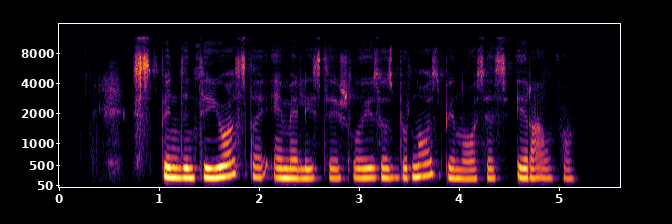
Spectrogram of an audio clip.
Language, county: Lithuanian, Panevėžys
